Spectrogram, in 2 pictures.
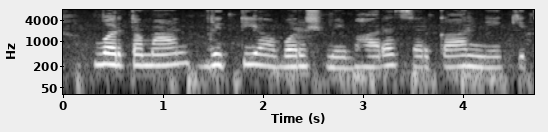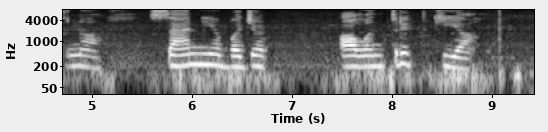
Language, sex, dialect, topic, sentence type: Hindi, female, Marwari Dhudhari, banking, statement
